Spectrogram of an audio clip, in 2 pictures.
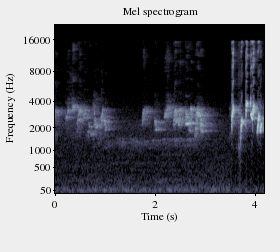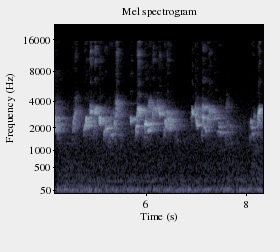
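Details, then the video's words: Red-whiskered bulbul, kept caged, sings a song meant for teaching young birds; bouncy repeated warbled phrases, interrupted midway by a loud burst of sharp notes, then more rolling phrases. "นกเสียงทอง วางเพลงใต้เสียงโตๆ(ไว้สอนลูกนก)"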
